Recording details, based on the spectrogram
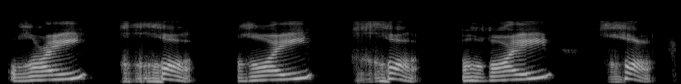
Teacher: اوپر کا حصہ، اوپر کا حصہ گلے کا اوپر کے حصے میں ادا ہونے والے 2 لیٹرز ہیں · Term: ادن الحلق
